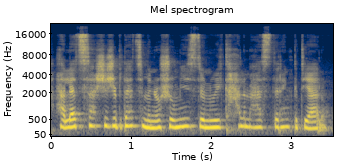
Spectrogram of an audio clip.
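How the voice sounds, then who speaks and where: A Moroccan woman reads a dramatic story aloud at great speed. Her voice sits high and carries a husky edge. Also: little pitch movement, racing, darkish tone.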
